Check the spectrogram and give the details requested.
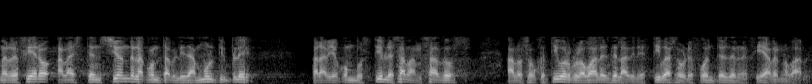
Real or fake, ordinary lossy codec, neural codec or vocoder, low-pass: real; none; none; 3.6 kHz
